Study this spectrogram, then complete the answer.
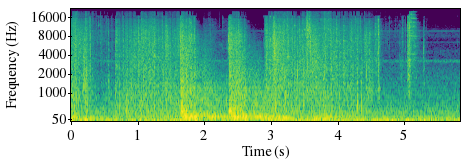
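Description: Dense bursts of gunfire from the video game Starfield, several loud volleys and single shots crackling over a continuous roar of combat noise.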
